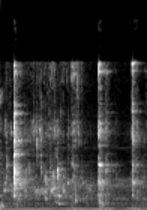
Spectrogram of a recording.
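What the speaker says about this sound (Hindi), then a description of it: "इसमें हम अब पानी थोड़ा सा और ऐड करेंगे" Water is poured into tamarind pulp during cooking, making a soft, steady trickle. Two or three brief splashes stand out over a low background hum.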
